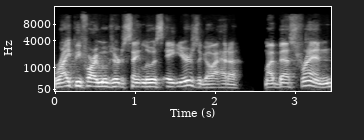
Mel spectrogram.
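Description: A man with an American accent, very fast pace and ordinary pitch variation against a quiet background. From California. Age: 40s. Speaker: pastor. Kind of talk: sermon. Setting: video call.

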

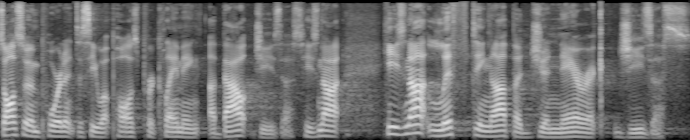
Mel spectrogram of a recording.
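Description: Dry and close with no echo, a man with an ordinary speaking voice talks at a moderate pace, medium pitch and ordinary pitch variation. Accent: American. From Virginia. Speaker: lay elder and guest preacher. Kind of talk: sermon. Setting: church service.

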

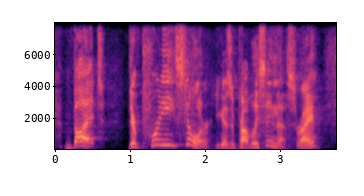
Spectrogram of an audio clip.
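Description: A man's pitch swings very widely at a moderate speed on this very clean recording with its silent background. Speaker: pastor. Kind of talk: sermon. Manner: loud.

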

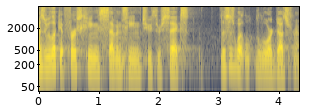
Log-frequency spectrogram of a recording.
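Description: On a very clean recording with a silent background, a man speaks in a normal speaking voice at a fairly high pitch, a moderate pace and ordinary pitch variation. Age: 20s. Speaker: youth intern giving a sermon. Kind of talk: sermon.

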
